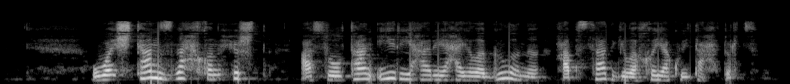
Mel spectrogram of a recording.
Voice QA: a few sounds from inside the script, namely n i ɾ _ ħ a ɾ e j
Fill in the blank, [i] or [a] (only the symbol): i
